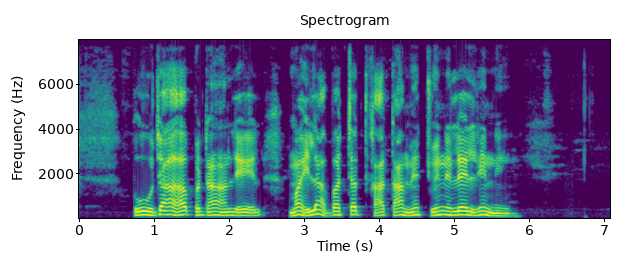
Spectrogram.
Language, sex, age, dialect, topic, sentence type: Maithili, male, 60-100, Bajjika, banking, statement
